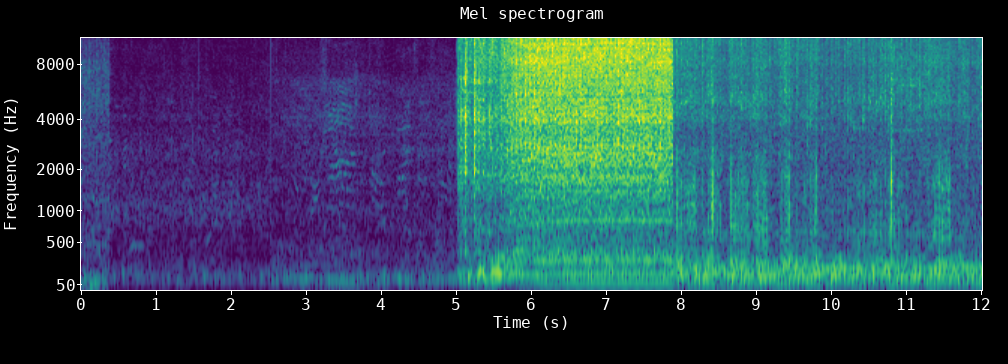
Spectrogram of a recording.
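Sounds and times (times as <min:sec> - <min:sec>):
rally car engine idling: 0:06.7 - 0:12.0.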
